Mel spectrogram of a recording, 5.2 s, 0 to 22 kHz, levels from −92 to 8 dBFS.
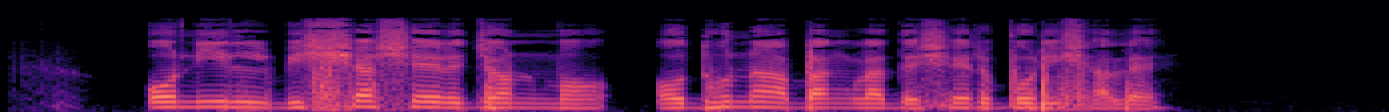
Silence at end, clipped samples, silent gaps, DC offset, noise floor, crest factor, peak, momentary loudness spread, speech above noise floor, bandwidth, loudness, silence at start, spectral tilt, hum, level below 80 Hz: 0.85 s; under 0.1%; none; under 0.1%; -84 dBFS; 24 dB; 0 dBFS; 8 LU; 61 dB; 11.5 kHz; -23 LUFS; 0.55 s; -5 dB/octave; none; -52 dBFS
